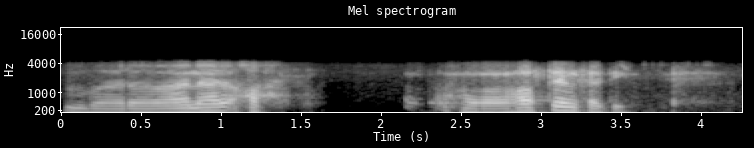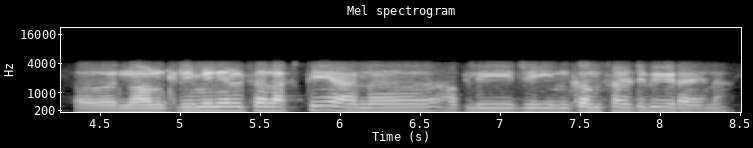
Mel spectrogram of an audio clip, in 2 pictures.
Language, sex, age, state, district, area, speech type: Marathi, male, 18-30, Maharashtra, Gadchiroli, rural, conversation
